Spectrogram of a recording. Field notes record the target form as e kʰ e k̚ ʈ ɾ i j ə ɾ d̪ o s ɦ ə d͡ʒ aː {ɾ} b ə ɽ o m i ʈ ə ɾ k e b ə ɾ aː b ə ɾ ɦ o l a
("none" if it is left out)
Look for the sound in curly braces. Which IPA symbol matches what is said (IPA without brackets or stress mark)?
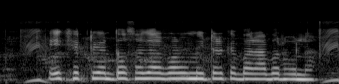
ɾ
